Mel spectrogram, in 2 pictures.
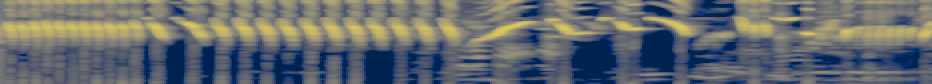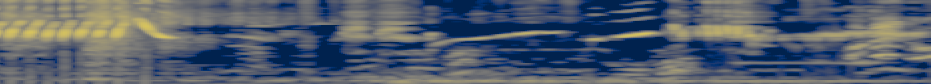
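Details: Canary singing for young learners: a loud, very fast trill, then mixed sweeping notes and another rattling roll, fading to soft scattered whistles and a low hum.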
